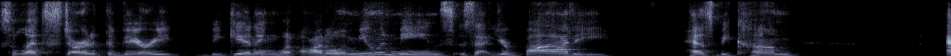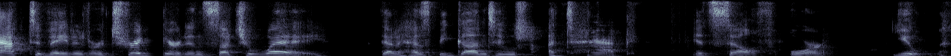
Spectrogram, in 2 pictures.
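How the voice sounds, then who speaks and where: A woman with a normal speaking voice, medium pitch, ordinary pitch variation and a fairly slow pace. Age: 60s. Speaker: medical intuitive and spiritual counselor. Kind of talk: informal health talk in a live online meeting. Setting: live video meeting streamed online.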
